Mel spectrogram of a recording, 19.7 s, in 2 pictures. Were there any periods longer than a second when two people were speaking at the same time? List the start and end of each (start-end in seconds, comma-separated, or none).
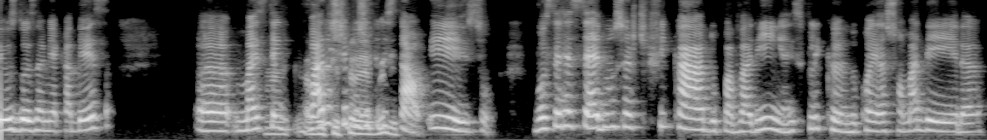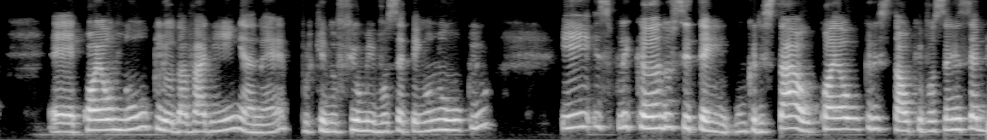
2.6-4.1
